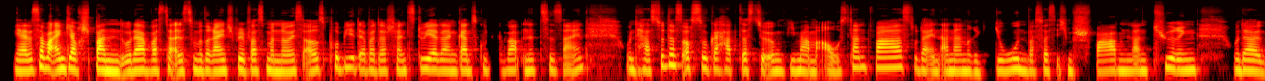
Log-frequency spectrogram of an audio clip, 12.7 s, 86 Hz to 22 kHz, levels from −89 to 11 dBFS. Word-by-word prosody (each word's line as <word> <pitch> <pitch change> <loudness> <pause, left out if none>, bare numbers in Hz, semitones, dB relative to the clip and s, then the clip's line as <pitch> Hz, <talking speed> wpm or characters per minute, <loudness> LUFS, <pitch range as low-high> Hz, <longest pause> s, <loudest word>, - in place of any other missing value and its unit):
Ja, 180 0 +5
das 185 +1 +1
ist - - +3
aber 205 -3 +9
eigentlich 200 +2 +6
auch 190 - +1
spannend, 185 -3 +5
oder? 185 +2 +4
Was 185 0 +1
da - - +1
alles 175 +1 +1
so 190 - -2
mit 185 0 -1
reinspielt, 180 +1 +2
was 185 +1 0
man 180 -2 +1
Neues 175 +1 0
ausprobiert, 200 +3 -2
aber 190 0 -2
da 180 0 -2
scheinst 185 +1 -5
du 200 - -2
ja 190 -1 +4
dann 180 -1 0
ganz 185 0 +1
gut 190 - -8
gewappnet 185 +1 -3
zu 190 - -6
sein. 190 +3 -4 0.4
Und 195 -2 -3
hast 180 +2 -3
du 245 - -1
das 260 0 +1
auch - - +1
so 210 0 -2
gehabt, 190 -1 -3
dass 190 0 -3
du - - -3
irgendwie 180 +1 -3
mal 180 -1 0
im 170 0 -2
Ausland 220 +5 -3
warst 220 +1 +3
oder 195 -2 -3
in 175 - -4
anderen 180 0 -1
Regionen, 180 +3 -3
was 175 0 -7
weiß 180 0 -4
ich, - - -12
im 180 - -3
Schwabenland, 180 +1 -2
Thüringen 190 -2 0 0.3
oder 185 -3 +1
185 Hz, 255 wpm, -23 LUFS, 180-195 Hz, 0.4 s, aber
